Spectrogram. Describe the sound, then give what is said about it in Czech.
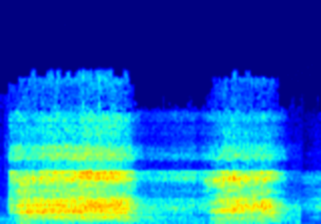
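A bear nearby gives two loud, rasping vocal bursts, each about a second long with a short pause between, harsh and breathy, with no other sounds around, in the deep forests of Svaneti. “Potom prchejte s modlitbou na rtech, protože na blízku je medvěd a to je jiná liga.”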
